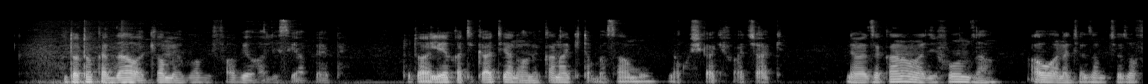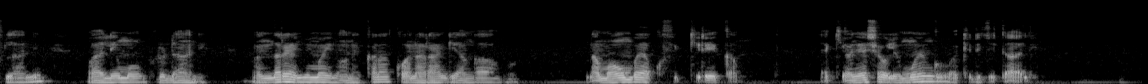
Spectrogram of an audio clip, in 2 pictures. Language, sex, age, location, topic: Swahili, male, 25-35, Nairobi, education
